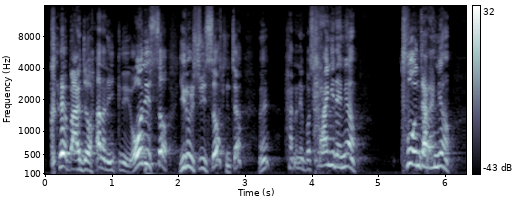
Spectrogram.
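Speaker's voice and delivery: loud, bitter accusing outburst; resentful complaint. Retold or imitated. Believer with faith run dry, loud resentful protest. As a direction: pour out the grievance at God. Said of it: "원망과 불평이 다 쏟아져 나와요".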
